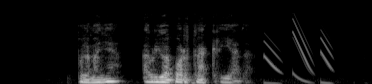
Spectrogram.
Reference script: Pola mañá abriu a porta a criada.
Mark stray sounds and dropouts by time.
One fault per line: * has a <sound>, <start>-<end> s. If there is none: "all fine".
* has a chirp, 2.6-3.4 s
